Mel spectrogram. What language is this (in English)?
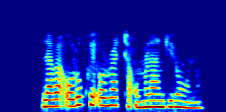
Ganda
